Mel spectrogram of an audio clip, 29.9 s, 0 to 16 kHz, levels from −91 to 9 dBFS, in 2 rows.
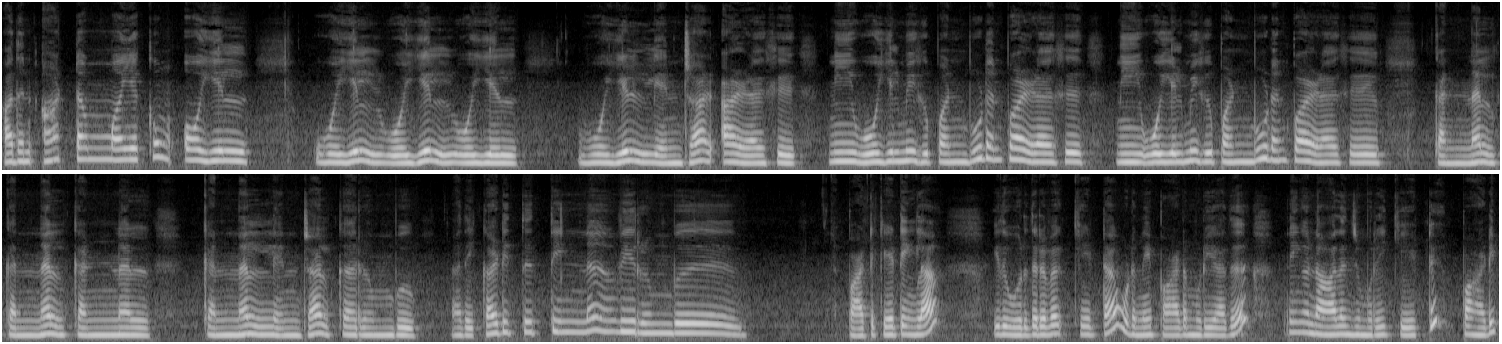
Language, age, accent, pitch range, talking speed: Tamil, 30-49, native, 165-195 Hz, 85 wpm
